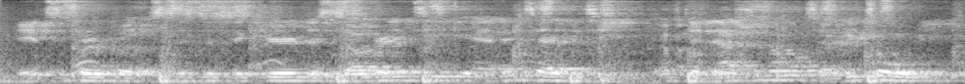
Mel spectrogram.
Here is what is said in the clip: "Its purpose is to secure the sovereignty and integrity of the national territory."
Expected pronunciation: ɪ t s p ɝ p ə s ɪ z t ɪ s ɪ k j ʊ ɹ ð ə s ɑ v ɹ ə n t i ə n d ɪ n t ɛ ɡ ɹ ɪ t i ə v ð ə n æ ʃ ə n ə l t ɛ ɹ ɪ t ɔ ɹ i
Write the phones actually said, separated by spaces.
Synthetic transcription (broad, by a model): ɪ t s p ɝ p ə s ɪ z t ɪ s ɪ k j ʊ ɹ ð ə s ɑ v ə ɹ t i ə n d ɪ n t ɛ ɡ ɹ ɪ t i ə v ð ə n æ ʃ ə n ə l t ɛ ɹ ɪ t ɔ ɹ i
